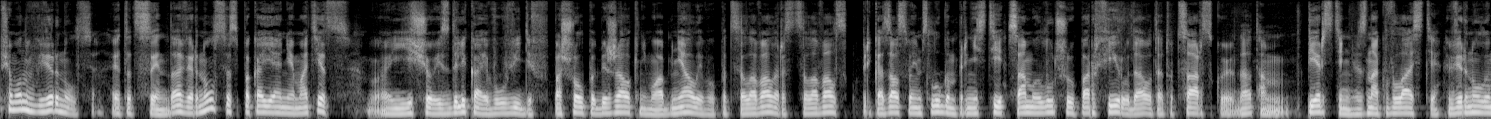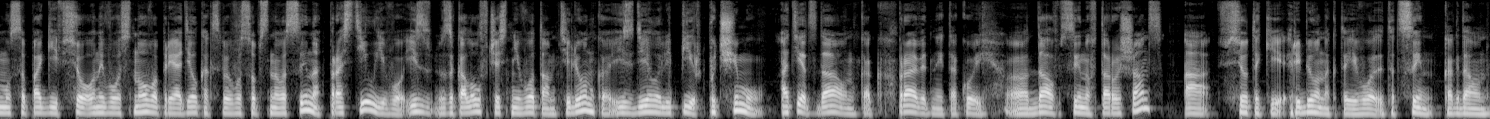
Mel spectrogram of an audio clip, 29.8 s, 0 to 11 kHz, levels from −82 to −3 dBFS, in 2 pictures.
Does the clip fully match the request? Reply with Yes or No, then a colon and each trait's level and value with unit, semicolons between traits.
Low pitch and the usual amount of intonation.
Yes: low, 115 Hz; average, 3.1 semitones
